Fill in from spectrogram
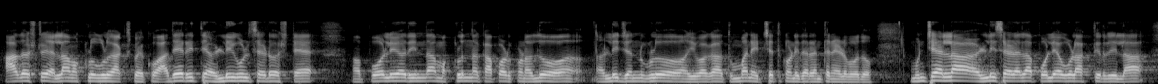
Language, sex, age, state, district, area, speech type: Kannada, male, 60+, Karnataka, Chikkaballapur, rural, spontaneous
